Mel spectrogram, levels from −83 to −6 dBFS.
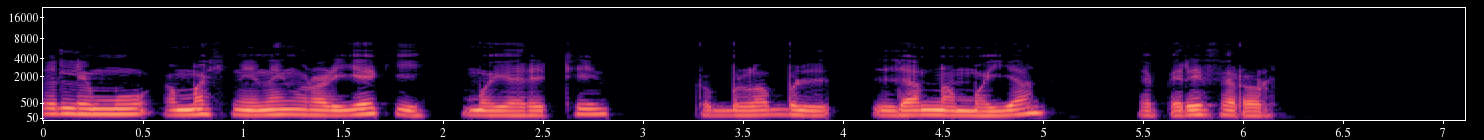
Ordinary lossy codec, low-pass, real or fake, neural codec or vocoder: none; 7.2 kHz; real; none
